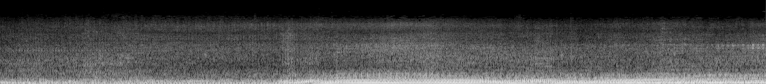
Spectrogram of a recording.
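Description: Car engine heard from inside the cabin while driving slowly in traffic. About three seconds in it gets louder as it pulls forward, a low steady hum whose pitch dips briefly and then rises again.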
